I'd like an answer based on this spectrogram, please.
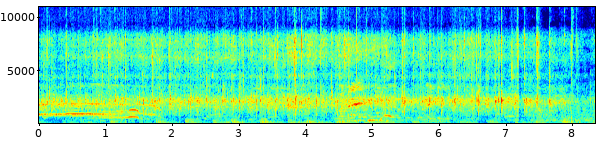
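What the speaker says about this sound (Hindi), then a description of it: "एक बार खड़े होकर जोरदार तालियां अकरम सर के लिए" A standing audience at a Mi Lifestyle networking seminar claps and cheers loudly for Akram sir, sustained dense applause with shouts and whoops rising through it, while voices call out over the crowd.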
